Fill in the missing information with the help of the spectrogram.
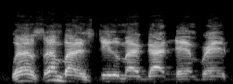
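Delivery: lightly voiced gruff sergeant; imitating the Sarge. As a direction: grumble it like the old Sarge. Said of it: "He talked like that for real".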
